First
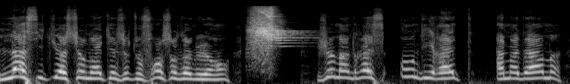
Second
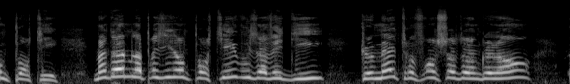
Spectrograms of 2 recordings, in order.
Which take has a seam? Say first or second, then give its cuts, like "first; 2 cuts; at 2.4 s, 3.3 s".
first; 1 cut; at 2.7 s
